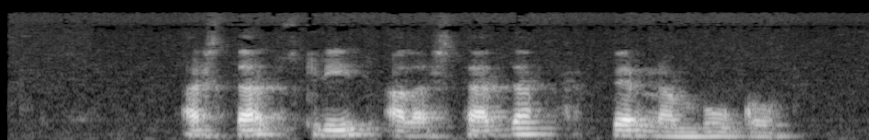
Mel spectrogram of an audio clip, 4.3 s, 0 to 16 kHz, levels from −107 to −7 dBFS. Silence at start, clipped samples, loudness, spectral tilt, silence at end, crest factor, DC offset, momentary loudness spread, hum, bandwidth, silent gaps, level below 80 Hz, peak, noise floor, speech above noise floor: 0.9 s; under 0.1%; -26 LUFS; -7.5 dB/octave; 0.4 s; 20 dB; under 0.1%; 11 LU; none; 11.5 kHz; none; -64 dBFS; -6 dBFS; -64 dBFS; 39 dB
